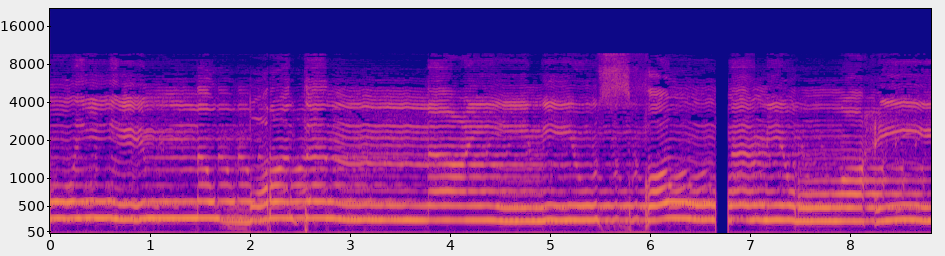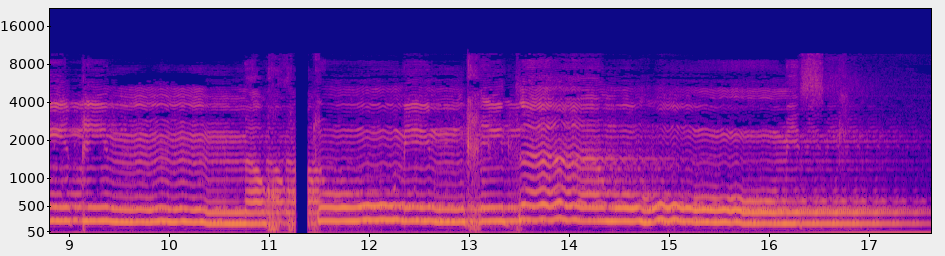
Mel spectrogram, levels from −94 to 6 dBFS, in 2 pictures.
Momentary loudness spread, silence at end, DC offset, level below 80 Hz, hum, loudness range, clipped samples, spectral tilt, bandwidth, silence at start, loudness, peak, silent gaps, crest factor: 3 LU; 0 s; 0.2%; -62 dBFS; none; 1 LU; under 0.1%; -5.5 dB/octave; 10 kHz; 0 s; -27 LUFS; -14 dBFS; 6.67-6.78 s, 11.28-11.39 s; 12 dB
